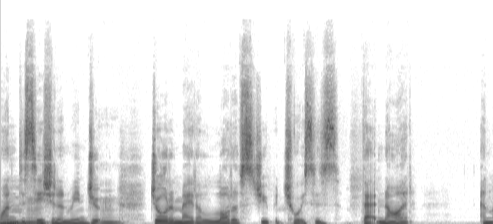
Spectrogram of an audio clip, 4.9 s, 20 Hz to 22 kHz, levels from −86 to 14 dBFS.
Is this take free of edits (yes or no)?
no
